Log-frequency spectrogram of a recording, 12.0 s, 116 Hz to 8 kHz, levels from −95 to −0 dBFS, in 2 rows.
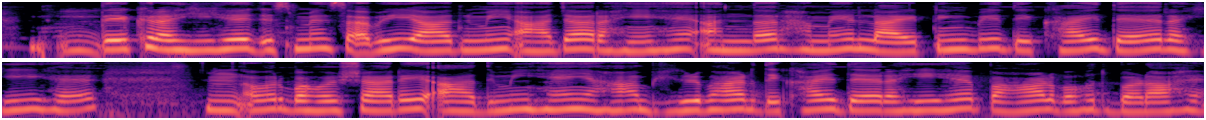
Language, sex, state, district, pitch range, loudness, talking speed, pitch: Hindi, female, Uttar Pradesh, Jalaun, 210-230 Hz, -28 LUFS, 175 wpm, 220 Hz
